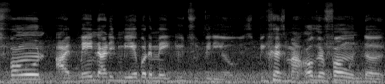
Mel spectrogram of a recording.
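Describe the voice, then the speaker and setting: Over noticeable background noise, a high-pitched man talks very fast with lively intonation. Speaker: spiritual YouTuber. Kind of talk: casual monologue to camera. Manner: halting, self-correcting.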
